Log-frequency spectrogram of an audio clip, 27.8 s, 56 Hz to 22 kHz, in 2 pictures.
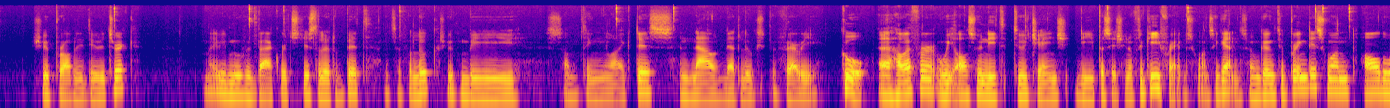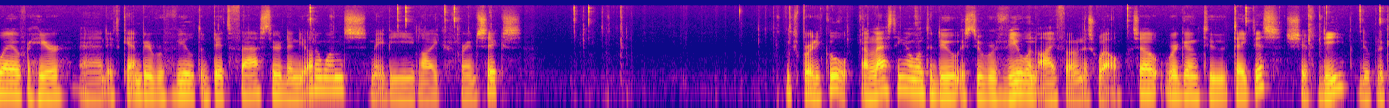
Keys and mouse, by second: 1.1-2.5 drag, 2.8 middle drag, 4.4-6.3 drag, 6.7-7.0 drag, 7.0 KP_0, 9.2 ctrl+Tab, 10.2 ctrl+Tab, 11.1 click, 12.2 g, 13.1-13.5 drag, 17.2 g, 17.9-18.4 drag, 18.7 shift+space, 19.1 KP_0, 19.6 click, 20.0 shift+space, 27.4 shift+d, 27.5-27.7 drag.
